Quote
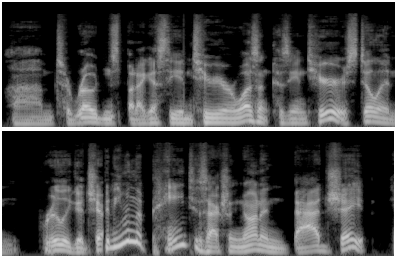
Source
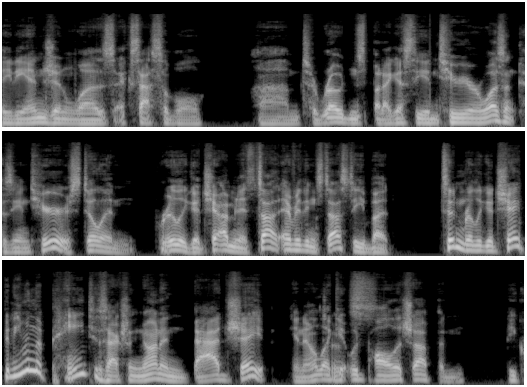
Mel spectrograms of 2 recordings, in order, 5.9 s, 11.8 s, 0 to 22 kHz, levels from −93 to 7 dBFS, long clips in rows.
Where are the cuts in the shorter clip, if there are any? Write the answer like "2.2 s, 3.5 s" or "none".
3.7 s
